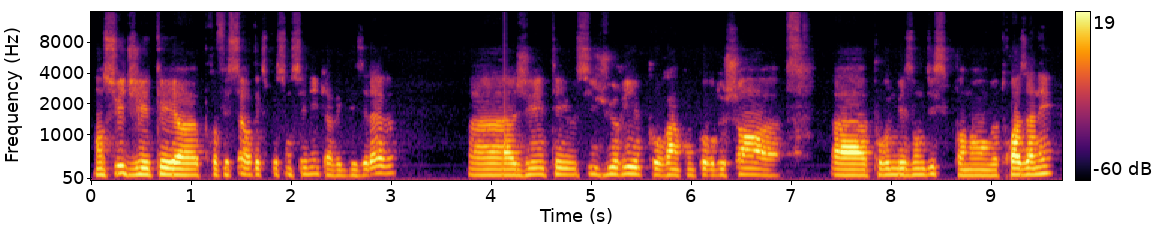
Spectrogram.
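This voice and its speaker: Man, founder guest, warm mellow tone, slight stutter, halting restarts. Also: medium pitch, flat delivery, poor audio. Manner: halting, with restarts and repeated words. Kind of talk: casual interview answers.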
